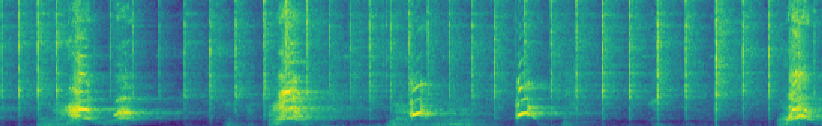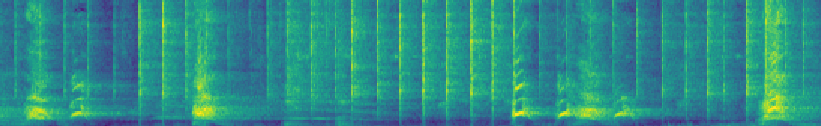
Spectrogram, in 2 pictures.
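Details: A happy mixed-breed toy dog playing gives sharp, high barks in irregular bursts, with clicking noises between them.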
